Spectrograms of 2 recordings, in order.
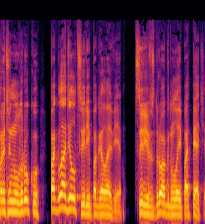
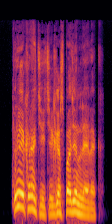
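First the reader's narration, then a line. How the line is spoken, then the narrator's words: Gruff mutter. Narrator (Russian): буркнул Юнгханс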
